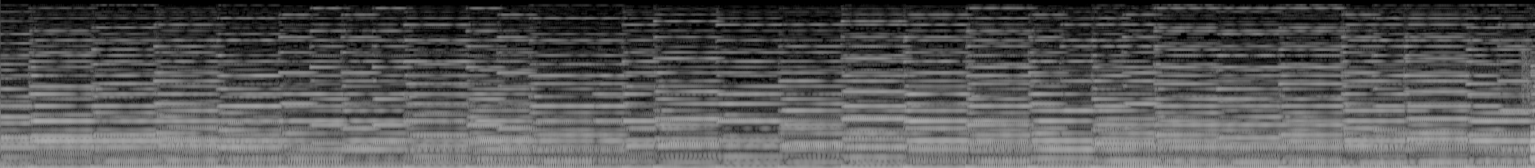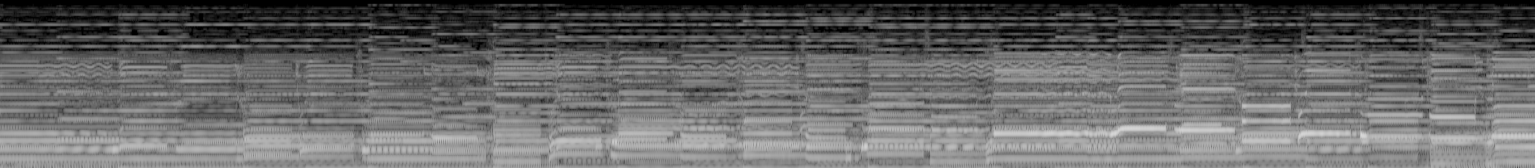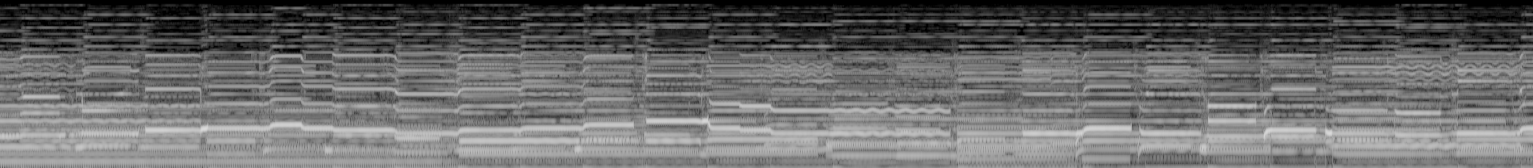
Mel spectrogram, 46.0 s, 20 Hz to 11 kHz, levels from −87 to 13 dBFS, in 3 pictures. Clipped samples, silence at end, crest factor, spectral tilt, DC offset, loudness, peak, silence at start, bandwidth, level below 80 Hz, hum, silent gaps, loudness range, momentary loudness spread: under 0.1%; 0 s; 14 dB; -4.5 dB/octave; 3%; -13 LUFS; 0 dBFS; 0 s; 10.5 kHz; -40 dBFS; none; none; 13 LU; 14 LU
